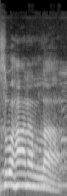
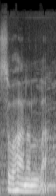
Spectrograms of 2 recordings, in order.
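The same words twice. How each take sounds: First: It is said louder. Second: It is said at normal loudness.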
